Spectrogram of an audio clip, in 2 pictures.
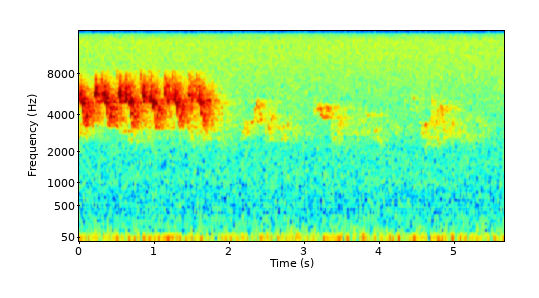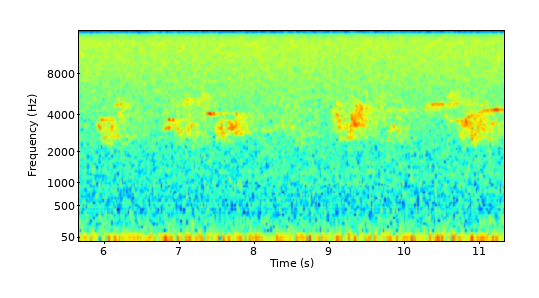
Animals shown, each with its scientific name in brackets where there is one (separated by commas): Black-throated Green Warbler (Setophaga virens), Ovenbird (Seiurus aurocapilla), Eastern Wood-Pewee (Contopus virens), Red-eyed Vireo (Vireo olivaceus)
